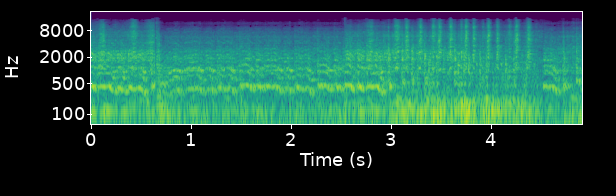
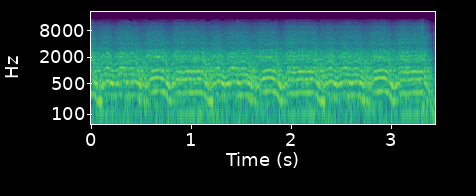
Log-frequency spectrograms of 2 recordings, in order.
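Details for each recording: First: Ford 6.9 IDI diesel, sat in a backyard about six years: injection pump powered at 24 volts and starting fluid fed in, loud uneven cranking catches and builds into a rough, rattly diesel run as it fires; doesn't even smoke. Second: Ford 6.9 IDI diesel truck being revived, cranked with a good battery and a freshly charged jumper pack: the starter drags the engine over slowly at roughly three compression humps a second. Slow cranking, not fast enough.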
